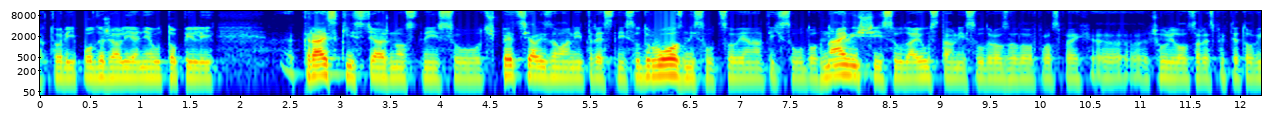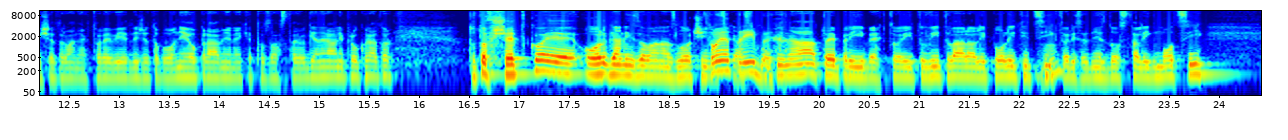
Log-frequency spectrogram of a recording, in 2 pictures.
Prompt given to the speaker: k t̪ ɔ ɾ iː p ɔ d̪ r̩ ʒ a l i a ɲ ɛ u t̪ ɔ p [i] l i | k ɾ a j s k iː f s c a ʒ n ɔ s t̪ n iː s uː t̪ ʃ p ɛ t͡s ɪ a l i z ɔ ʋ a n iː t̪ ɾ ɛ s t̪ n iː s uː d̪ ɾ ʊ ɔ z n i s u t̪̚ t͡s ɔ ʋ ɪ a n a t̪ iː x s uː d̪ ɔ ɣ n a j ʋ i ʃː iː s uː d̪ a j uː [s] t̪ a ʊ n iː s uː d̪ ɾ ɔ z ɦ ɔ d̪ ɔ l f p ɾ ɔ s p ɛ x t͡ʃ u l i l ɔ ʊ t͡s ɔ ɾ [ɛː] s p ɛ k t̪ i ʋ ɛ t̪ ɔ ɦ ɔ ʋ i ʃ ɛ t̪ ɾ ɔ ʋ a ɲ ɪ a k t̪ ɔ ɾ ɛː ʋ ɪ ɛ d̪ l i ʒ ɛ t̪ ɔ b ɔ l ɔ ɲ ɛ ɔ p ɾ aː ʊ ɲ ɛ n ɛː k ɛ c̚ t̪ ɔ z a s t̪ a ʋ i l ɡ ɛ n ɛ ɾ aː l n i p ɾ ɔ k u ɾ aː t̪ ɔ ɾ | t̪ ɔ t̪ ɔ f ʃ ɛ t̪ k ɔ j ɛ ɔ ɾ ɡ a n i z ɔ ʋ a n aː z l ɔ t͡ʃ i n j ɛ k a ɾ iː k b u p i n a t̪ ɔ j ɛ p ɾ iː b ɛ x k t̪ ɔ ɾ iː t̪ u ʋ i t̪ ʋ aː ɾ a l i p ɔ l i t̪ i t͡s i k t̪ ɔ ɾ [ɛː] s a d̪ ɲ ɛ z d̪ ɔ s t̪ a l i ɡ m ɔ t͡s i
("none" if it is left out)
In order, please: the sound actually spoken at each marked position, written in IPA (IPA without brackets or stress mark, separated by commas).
i, s, ɛ, iː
